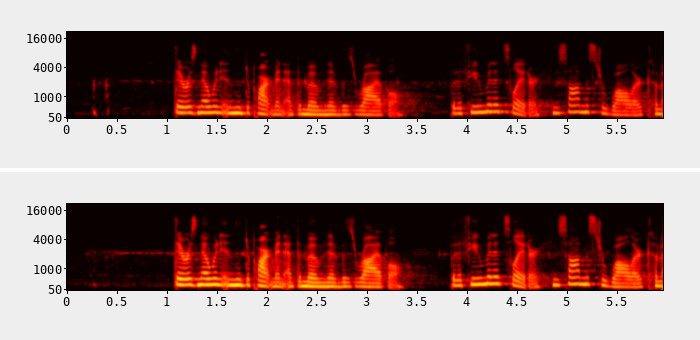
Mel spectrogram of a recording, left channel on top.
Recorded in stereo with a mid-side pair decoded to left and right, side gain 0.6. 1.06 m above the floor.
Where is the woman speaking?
25° right, 0.6 m.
